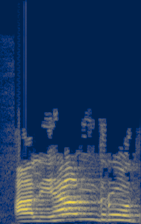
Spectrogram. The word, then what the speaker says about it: Alejandro: Allora, io comincio con Alejandro Damian Gonzalez Hernández. Ma come si pronuncia veramente tutta sta roba qua? Perché la J non si pronuncia bene in italiano, quindi Spiegami si è bene.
